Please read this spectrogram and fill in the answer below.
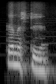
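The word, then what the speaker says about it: chemistry: silent कब होता है जैसे यहां देखो सी एच ई एम आई एस टी आर वाई यहां पे केम केमिस्ट्री केमिस्ट्री तो यहां पे एच साइलेंट है यहां पे टेक्नोलॉजी तो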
